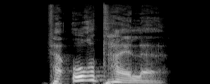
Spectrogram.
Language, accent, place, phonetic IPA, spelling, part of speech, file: German, Germany, Berlin, [fɛɐ̯ˈʔʊʁtaɪ̯lə], verurteile, verb, De-verurteile.ogg
- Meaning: inflection of verurteilen: 1. first-person singular present 2. singular imperative 3. first/third-person singular subjunctive I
